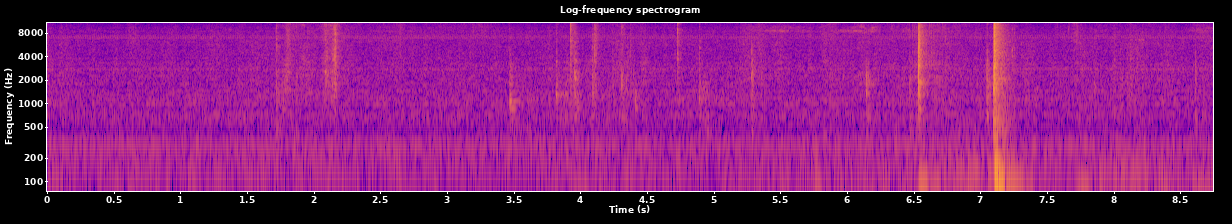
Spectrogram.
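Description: Plastic cutting plates with a metal die being slid into a small manual die-cutting machine: a few light clicks and scrapes, then one sharp knock about seven seconds in, over a faint steady hum.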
